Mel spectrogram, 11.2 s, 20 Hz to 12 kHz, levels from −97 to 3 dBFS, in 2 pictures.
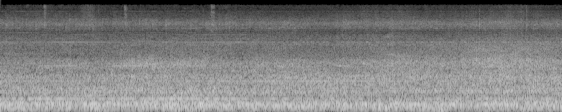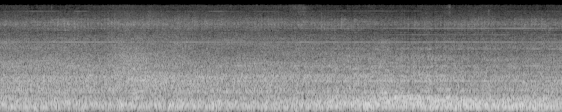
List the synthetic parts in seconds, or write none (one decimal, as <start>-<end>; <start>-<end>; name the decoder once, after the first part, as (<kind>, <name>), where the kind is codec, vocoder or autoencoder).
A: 2.6-5.9 (autoencoder, DAC-VAE); 6.8-7.3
